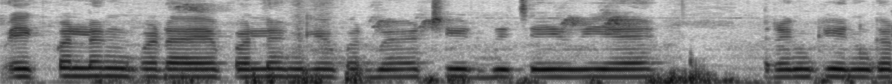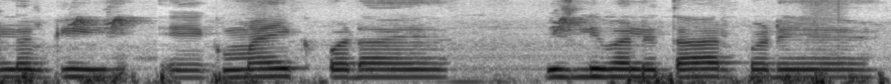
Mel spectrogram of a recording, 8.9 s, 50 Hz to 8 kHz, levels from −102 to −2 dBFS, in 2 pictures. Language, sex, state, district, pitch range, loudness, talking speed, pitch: Hindi, female, Rajasthan, Bikaner, 220-230 Hz, -15 LUFS, 155 wpm, 230 Hz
